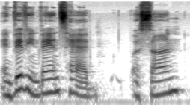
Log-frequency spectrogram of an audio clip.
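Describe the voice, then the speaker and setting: A woman's voice: fairly low pitch, steady tone, slow, vocal fry, warm tone. A woman co-hosting a casual chat, hesitant and rambling in an agreeable way. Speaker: co-host.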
